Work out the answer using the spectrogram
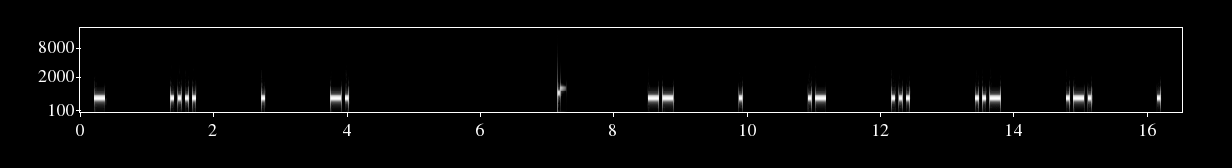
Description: Morse code, heard as a keyed tone, about 22 wpm, spaced as for 8 wpm, 700 Hz. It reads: THEN MEASURE
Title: 6x Character Spacing - Top 500 Words - 22wpm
